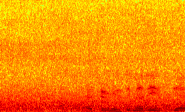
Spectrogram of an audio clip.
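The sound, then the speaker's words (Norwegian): A steady rush of flowing water from the Sjansjebekken stream, with logs lying across it, fills the whole moment without pause, with faint voices briefly murmuring underneath toward the end. “Du ser de stokka ligger over bekken der.”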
